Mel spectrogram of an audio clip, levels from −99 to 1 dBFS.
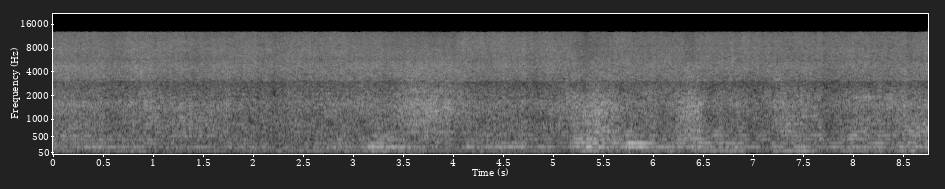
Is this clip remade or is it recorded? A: recorded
